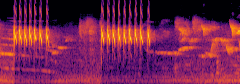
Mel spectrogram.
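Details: Kapas tembak singing a full beset and tembak master song for cage-bird training: two quick runs of sharp, high repeated notes, about eight per run, followed by softer twittering and slurred chirps.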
